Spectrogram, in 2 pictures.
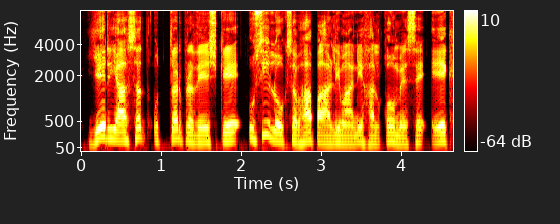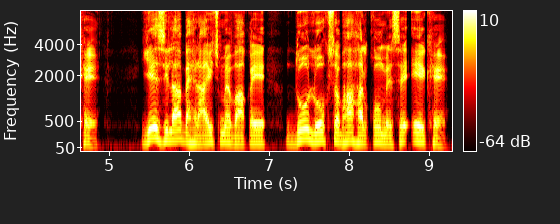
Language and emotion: Urdu, neutral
